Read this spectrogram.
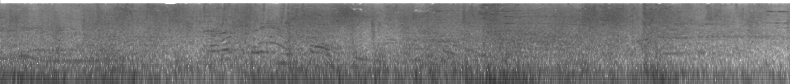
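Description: Game sword hits clash and thud.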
